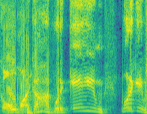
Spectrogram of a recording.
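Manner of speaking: high, gushing mock excitement; imitated excited fan. Co-host imitates the Bayern fan greeting him, high excited gushing. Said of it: "He was all excited".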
